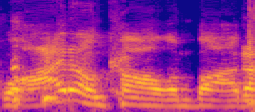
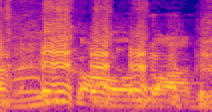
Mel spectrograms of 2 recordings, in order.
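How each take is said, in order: First: Loud, protesting stress on "I". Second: Loud, pointed stress on "You". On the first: Friend objects to the nickname, punching "I". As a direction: lean hard on "I" against the other person. Retold contrast of I and you. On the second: Friend hands the nickname back, punching "You". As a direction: throw the weight onto "You". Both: Retold or imitated.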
